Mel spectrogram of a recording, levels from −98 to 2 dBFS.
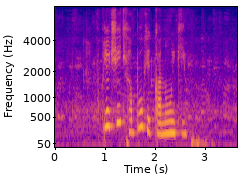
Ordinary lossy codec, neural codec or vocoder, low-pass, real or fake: none; none; none; real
